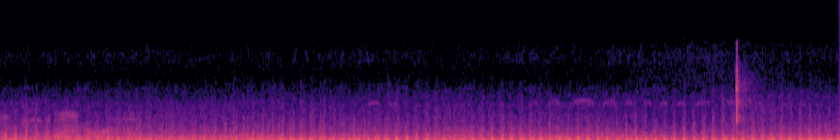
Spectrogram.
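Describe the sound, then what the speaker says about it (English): A video game helicopter flying around, a steady rhythmic rotor thump with a broad engine roar that holds at a constant loud level throughout. "I think the helicopter keeps flying around."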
